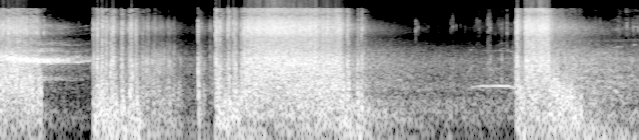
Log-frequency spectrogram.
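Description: Fireworks display: a quick run of loud shell bursts, with a short falling whistle at the start, a dense barrage of explosions lasting over a second about two seconds in, and one more loud blast about five seconds in.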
